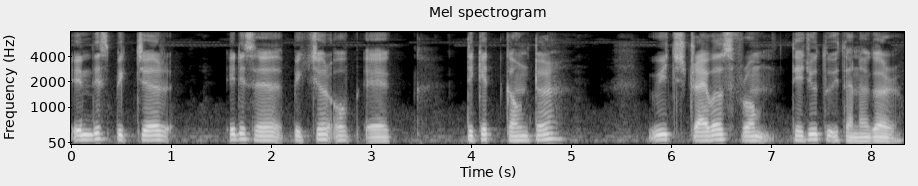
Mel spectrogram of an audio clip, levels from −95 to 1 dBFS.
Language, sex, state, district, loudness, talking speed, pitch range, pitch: English, male, Arunachal Pradesh, Lower Dibang Valley, -20 LUFS, 120 wpm, 105-125 Hz, 115 Hz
